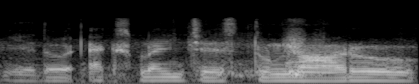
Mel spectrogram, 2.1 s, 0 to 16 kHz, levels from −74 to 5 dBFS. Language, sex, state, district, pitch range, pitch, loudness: Telugu, male, Andhra Pradesh, Manyam, 105-110 Hz, 105 Hz, -20 LUFS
